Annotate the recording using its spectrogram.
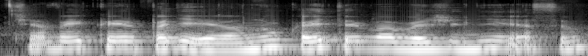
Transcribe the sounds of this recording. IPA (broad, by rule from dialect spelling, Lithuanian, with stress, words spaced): ˈt͡ʃʲɛ ʋɐɪˈkɐɪ ɪ pɐˈdʲeːjoː ɐˈnuːkɐɪ tɐɪ ˈʋɐ ʋɐʒʲɪˈnʲeːjɛ sʊ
